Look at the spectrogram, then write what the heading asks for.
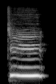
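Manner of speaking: a high, loud mock beep of a hung-up line; playful high doot sound effect; call-ending beep. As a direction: toss off a high little doot like a line going dead.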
